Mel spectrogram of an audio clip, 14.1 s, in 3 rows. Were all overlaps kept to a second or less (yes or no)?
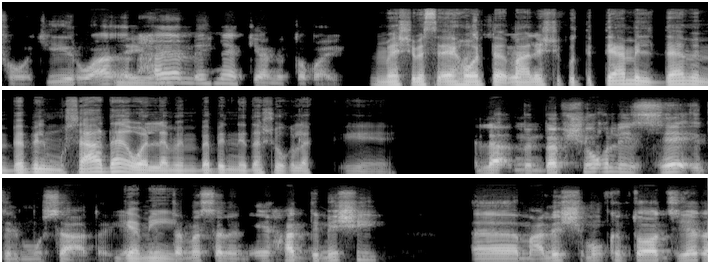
yes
